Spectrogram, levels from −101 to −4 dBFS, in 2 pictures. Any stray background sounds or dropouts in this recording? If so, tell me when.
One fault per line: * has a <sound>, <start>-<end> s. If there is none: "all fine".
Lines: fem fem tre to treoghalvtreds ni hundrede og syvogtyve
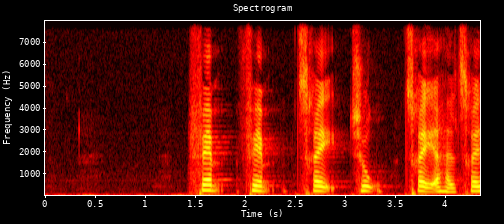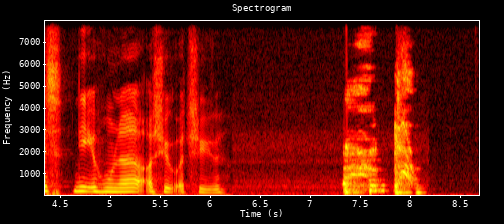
* has a cough, 7.3-8.2 s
